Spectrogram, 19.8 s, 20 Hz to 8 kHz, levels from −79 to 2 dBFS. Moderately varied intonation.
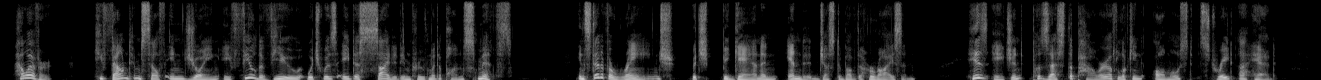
No: wide, 6.5 semitones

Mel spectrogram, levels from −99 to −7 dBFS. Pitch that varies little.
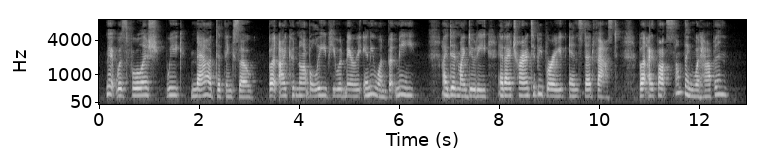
Yes: narrow, 2.0 semitones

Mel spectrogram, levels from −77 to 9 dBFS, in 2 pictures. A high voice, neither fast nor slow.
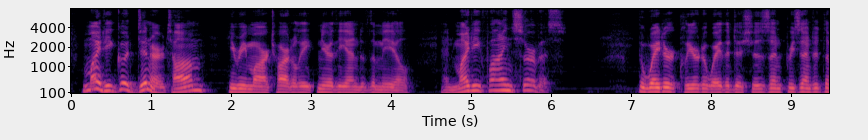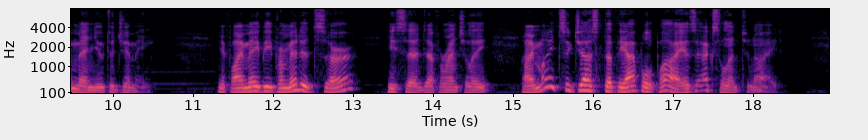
No: low, 125 Hz; average, 150 wpm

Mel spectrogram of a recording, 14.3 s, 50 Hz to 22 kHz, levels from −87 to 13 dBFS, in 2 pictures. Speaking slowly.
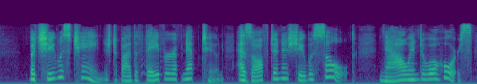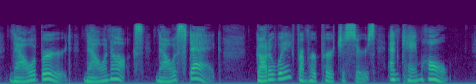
No: average, 155 wpm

